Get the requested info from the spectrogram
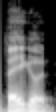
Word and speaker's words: Bedggood: Domonic Bedggood. I would go with Bedggood. That's what I'd go with.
